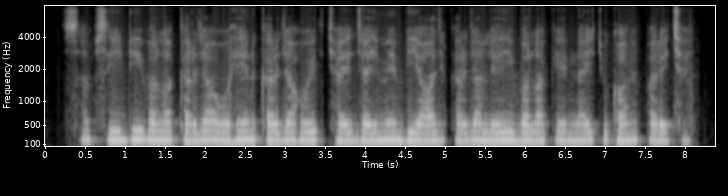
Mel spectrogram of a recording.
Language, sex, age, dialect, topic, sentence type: Maithili, male, 18-24, Bajjika, banking, statement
